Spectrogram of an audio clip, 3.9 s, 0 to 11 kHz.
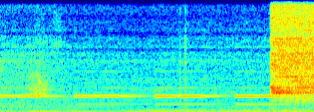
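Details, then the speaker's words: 2007–2009 Hyundai Santa Fe in park or neutral: dash chime over idle, then harsh, hissy starter screech as a faulty ignition switch sticks in crank and the starter hits the flywheel; fixed by replacing the ignition assembly. "sounds like that especially when it's in park or in neutral and it's making that sound you have issue with that assembly there"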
